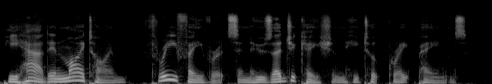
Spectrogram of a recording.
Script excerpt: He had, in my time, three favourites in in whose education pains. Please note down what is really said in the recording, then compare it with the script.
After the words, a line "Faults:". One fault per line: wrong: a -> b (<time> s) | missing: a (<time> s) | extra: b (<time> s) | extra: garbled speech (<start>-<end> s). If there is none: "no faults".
He had, in my time, three favourites in whose education he took great pains.
Faults:
missing: in (2.5 s)
extra: he took great (3.4 s)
